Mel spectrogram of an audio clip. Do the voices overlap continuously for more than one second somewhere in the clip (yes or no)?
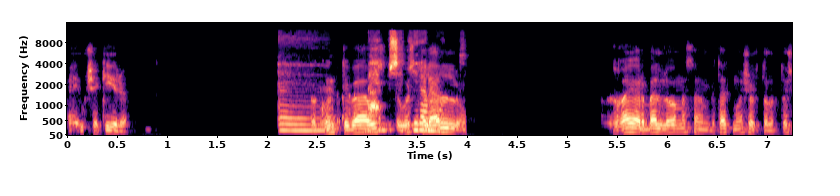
yes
